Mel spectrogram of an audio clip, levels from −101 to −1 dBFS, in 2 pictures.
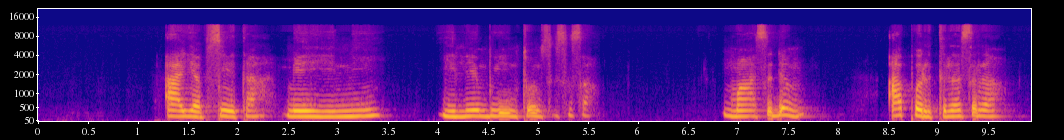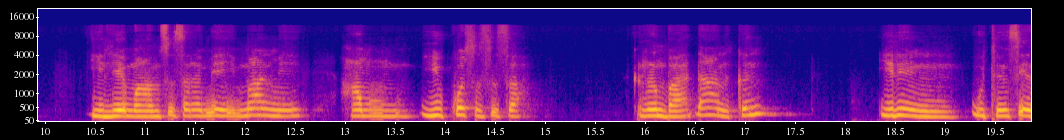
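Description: Throughout the speech, nothing is heard above 12.1 kHz, and the voice sounds muffled and hoarse. This is likely Opus compression in its hybrid speech mode. The encoder narrows the band and thins the detail, which fits a bitrate near 16 kbps.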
